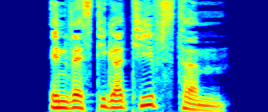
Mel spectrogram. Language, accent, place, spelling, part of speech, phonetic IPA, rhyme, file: German, Germany, Berlin, investigativstem, adjective, [ɪnvɛstiɡaˈtiːfstəm], -iːfstəm, De-investigativstem.ogg
- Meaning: strong dative masculine/neuter singular superlative degree of investigativ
